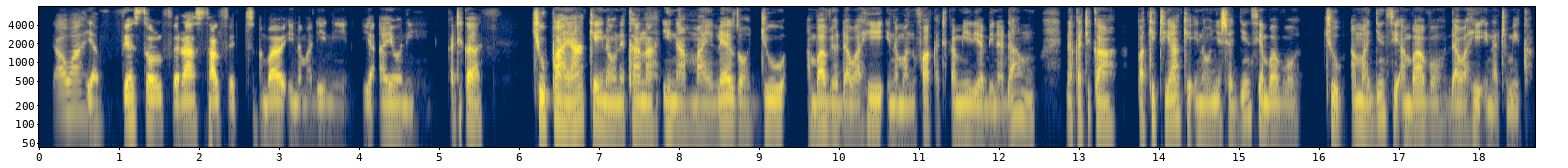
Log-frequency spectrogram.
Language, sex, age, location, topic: Swahili, male, 25-35, Kisii, health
